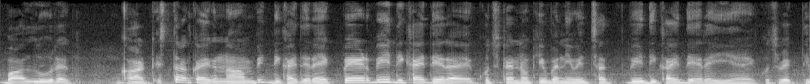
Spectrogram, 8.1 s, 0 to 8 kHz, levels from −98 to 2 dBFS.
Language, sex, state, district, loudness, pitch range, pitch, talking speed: Hindi, male, Rajasthan, Bikaner, -15 LUFS, 135-155 Hz, 145 Hz, 250 wpm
